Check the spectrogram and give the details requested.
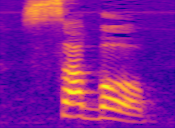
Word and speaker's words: suburb: The first part of the word is stressed, and hence the pronunciation of this word is suburb, suburb.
